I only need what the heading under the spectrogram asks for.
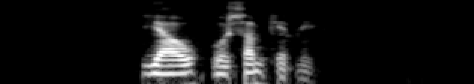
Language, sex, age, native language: Icelandic, male, 20-29, Icelandic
